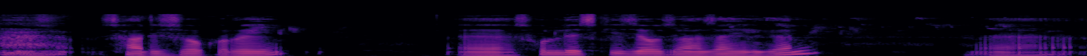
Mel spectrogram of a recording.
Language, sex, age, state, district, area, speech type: Bodo, male, 30-45, Assam, Udalguri, urban, spontaneous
